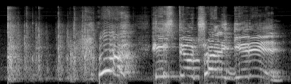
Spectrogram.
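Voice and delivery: gasp, then high-pitched alarm; frightened. Acted. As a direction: panic at an intruder. Intruder at the door.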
